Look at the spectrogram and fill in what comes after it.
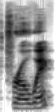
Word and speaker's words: Frowick: Frowick, right? Is that how you say it? Frowick? – That's it.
